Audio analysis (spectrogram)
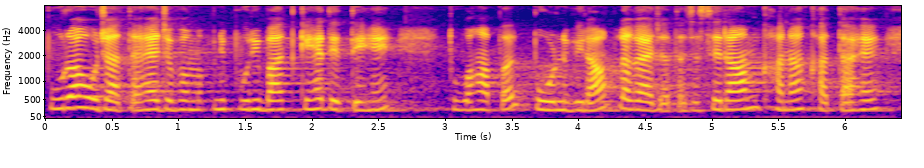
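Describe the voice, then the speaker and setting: A woman's voice: fairly high pitch, fairly even intonation, normal speed, long reverb tail. A woman teacher giving a grammar lesson to students, explaining patiently and checking in often. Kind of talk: classroom lesson.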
